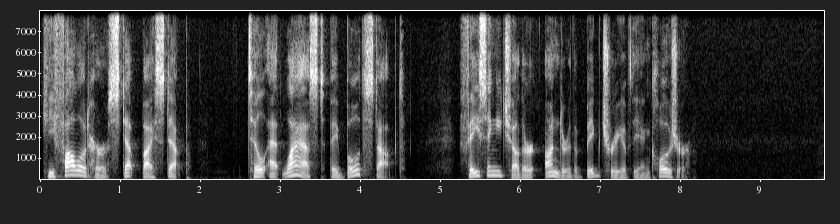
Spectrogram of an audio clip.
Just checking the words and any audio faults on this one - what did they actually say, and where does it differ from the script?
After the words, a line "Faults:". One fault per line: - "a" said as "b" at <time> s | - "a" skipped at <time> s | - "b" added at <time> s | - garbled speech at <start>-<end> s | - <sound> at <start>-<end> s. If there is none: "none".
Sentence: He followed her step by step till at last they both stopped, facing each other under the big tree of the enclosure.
He followed her step by step till at last they both stopped, facing each other under the big tree of the enclosure.
Faults:
none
